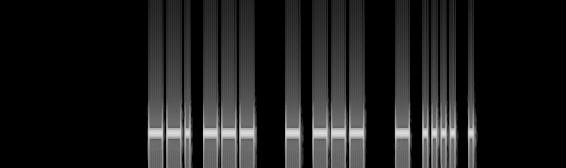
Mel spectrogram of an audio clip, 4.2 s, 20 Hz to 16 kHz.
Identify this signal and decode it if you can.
Morse code, heard as a keyed tone, about 34 wpm, 700 Hz. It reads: GO TO THE
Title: Sets of 3 Words 35wpm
